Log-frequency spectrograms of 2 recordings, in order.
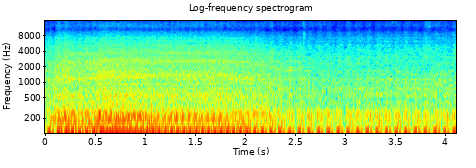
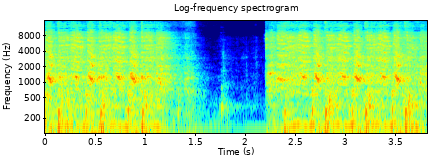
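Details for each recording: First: Honda Rincon 650 ATV single after rebuild with new cam, cold-blooded and revved to warm up in freezing rain: brief rev then steady, even idle thump about three to four beats a second; running normally, carb may need fresh gas. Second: Rincon 650 ATV on its first start after a rebuild, carb refitted and fuel added, straight pipe with no exhaust. The starter spins the engine at a steady fast churn with a squeal, stops, then cranks again without firing. There is no spark because the plug cap is disconnected.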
